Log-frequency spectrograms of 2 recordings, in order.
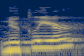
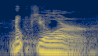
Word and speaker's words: nuclear: bit better if uh George W. Bush could say the word nuclear correctly because he says it like nucular. That's not how you say it?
